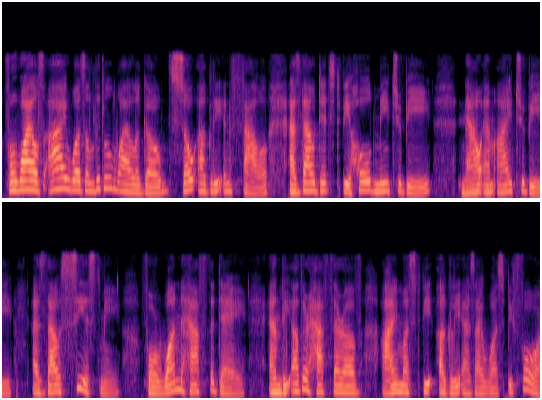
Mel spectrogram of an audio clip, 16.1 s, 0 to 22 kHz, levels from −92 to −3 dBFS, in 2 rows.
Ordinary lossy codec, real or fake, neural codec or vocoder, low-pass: Opus, 24 kbps; real; none; 7.2 kHz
